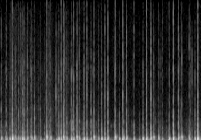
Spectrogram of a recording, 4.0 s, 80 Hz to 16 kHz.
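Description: Fingertips and nails scratch and tap across the solid treaded white rubber outsole of a Nike SB Dunk held flat. About 26 quick, dry taps and scrapes follow one another with no ring, each a dull low-mid thump, some with a brief bright click.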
